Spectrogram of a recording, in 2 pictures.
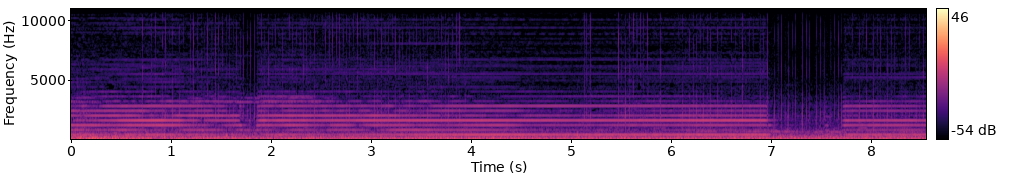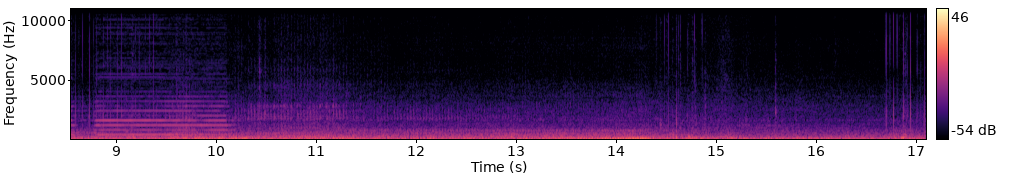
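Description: A car engine hums steadily nearby.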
